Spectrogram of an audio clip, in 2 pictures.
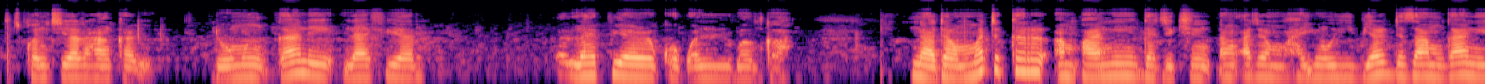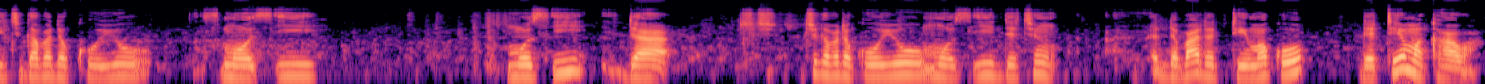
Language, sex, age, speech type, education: Hausa, female, 46-60, spontaneous, tertiary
